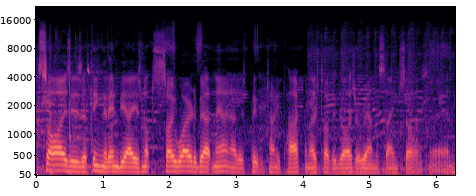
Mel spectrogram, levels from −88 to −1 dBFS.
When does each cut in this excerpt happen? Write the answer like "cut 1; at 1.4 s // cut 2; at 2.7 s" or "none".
none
